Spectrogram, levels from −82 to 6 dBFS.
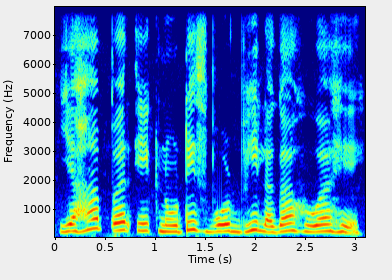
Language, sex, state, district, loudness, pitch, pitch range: Hindi, female, Madhya Pradesh, Bhopal, -13 LUFS, 235 Hz, 215-255 Hz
